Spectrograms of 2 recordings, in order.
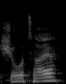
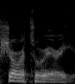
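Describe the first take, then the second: First: The name is said in a shortened two-part form. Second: The name is said in a longer multi-syllable form. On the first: This is the speaker's own habitual way of saying it. The speaker calls it wrong. "but I pronounce it Shortire" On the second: This is how everybody else says it. The speaker calls it right. "I'll call him that"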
